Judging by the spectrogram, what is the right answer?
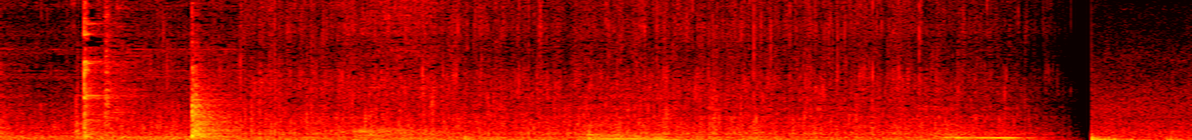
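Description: Steady hiss of food cooking on a stove, with two sharp utensil clinks about half a second and a second in.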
